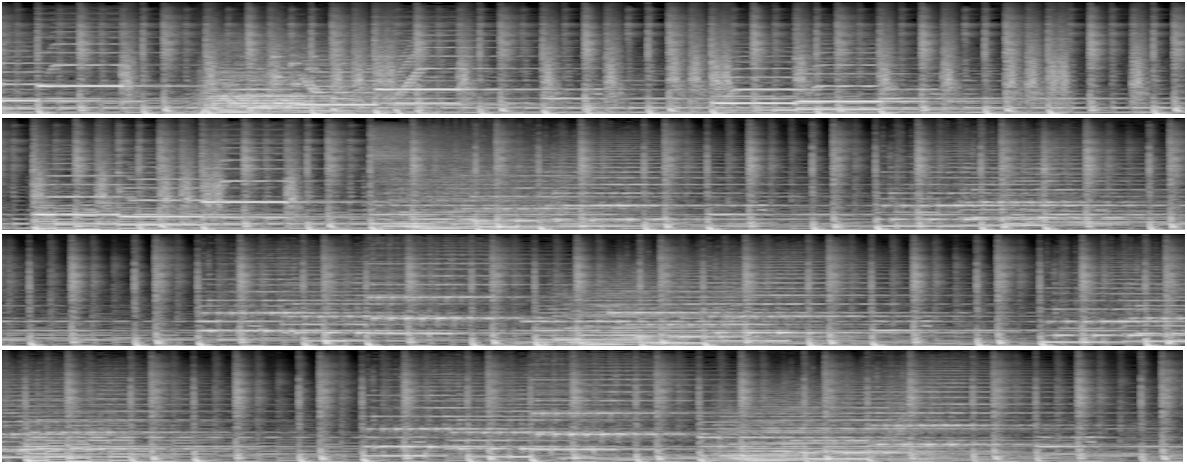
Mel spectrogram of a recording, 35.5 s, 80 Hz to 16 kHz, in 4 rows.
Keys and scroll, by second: 1.2 4, 2.7 3, 4.9 4, 8.8 3, 11.7 4, 15.8 5, 18.1 3, 18.8 3, 19.2 [, 21.4 o, 21.7 Return, 29.2 ].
